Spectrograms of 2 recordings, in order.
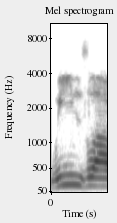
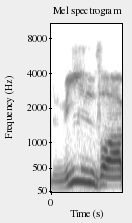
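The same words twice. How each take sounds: First: The name is said with an English pronunciation. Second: The name is said with a German pronunciation. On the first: The speaker calls it wrong. "don't pronounce it Wien's law" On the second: The speaker calls it right. "We pronounce it Wien's law because that's how he pronounced his name"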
